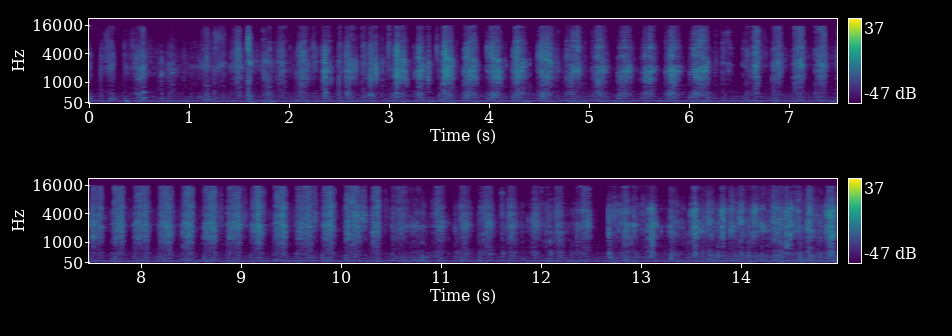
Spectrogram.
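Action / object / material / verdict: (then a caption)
scrape / woven elastic fabric band / woven elastic fabric / none. Long nails scratch and rub a folded blue ribbed woven elastic fabric resistance band, making a quick run of dozens of short, bright, raspy strokes at a steady pace of about two per second for the whole clip. A faint low hum stays underneath throughout.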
